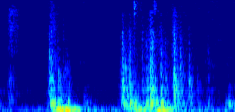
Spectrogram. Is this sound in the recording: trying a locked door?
yes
